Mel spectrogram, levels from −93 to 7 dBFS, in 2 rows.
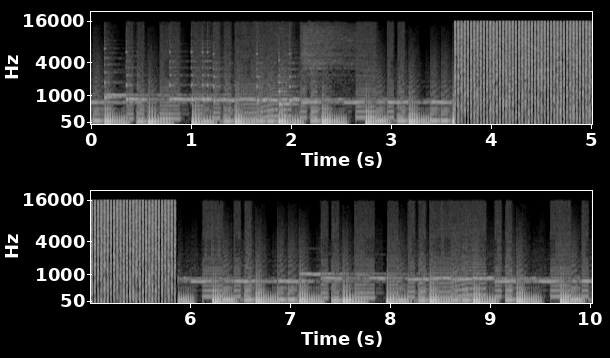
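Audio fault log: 3.64 to 5.89 s, compressed stream played as audio: the sound is replaced by very loud, chattering static, bursts of noise about 9.3 ms long repeating 31.25 times a second with silence between. An AC-3 stream, which fits 448 kbps, is being played as raw samples instead of decoded.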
